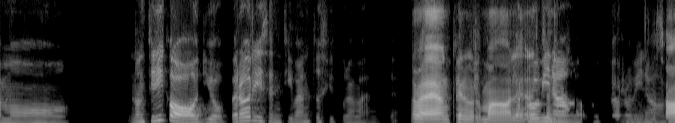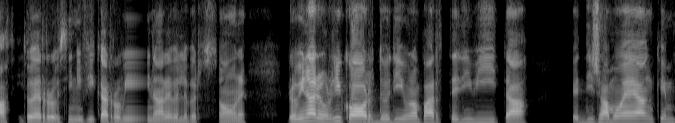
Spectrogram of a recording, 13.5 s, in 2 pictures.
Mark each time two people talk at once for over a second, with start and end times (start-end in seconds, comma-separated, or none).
4.5-7.2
